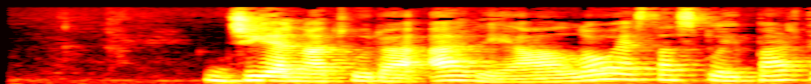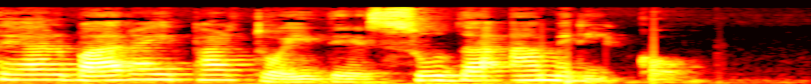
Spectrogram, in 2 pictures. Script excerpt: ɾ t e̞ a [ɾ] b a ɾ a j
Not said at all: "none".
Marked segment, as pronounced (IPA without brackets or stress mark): ɾ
